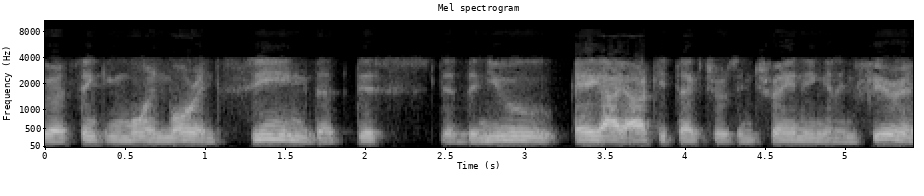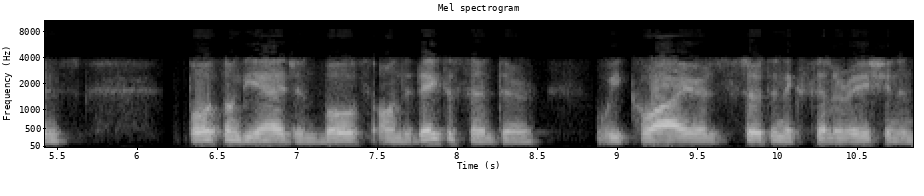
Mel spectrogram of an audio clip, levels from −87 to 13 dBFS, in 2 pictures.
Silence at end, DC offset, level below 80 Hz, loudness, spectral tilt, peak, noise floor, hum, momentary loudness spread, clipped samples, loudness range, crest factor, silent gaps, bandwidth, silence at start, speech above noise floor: 0 s; under 0.1%; -68 dBFS; -21 LUFS; -8.5 dB/octave; -4 dBFS; -51 dBFS; none; 10 LU; under 0.1%; 2 LU; 18 dB; none; 4.3 kHz; 0 s; 31 dB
